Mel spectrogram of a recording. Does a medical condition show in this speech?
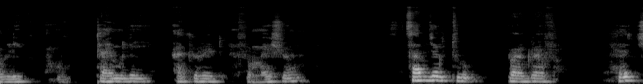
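No.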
